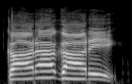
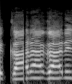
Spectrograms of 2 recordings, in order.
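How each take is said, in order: First: कारागारे slow, with each long vowel held; careful pronunciation. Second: Said in the usual way. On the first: Shown as a demonstration. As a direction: model कारागारे syllable by syllable. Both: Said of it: "एक बार उच्चारण कर लेंगे".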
